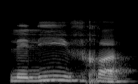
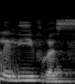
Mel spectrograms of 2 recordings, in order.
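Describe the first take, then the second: First: The final S of livres is silent. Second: The final S of livres is pronounced. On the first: The speaker calls it right. "Je mets un S, mais je ne prononce pas" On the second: The speaker calls it wrong. "pas les livres"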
